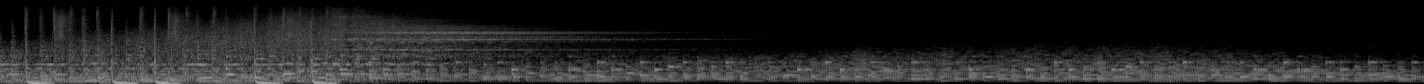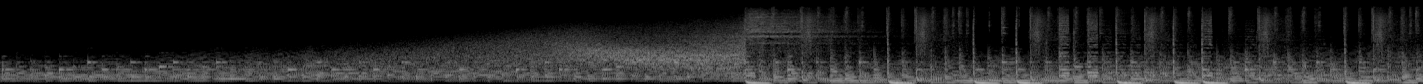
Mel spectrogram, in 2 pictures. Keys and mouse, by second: 0.2 ctrl+s, 2.9 middle click, 3.2 z, 10.1-11.1 middle drag, 11.1 a, 11.6 a, 14.5 o, 15.2 g, 22.4 middle click, 23.4 ctrl+z, 23.5-24.7 middle drag, 24.8 middle click, 28.0 KP_1.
